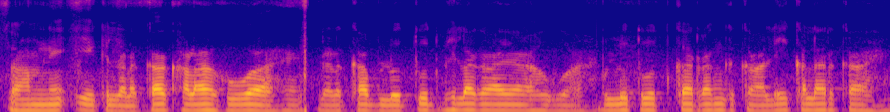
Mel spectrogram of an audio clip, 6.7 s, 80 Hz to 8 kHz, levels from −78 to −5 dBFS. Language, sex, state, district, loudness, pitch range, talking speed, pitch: Hindi, male, Chhattisgarh, Bilaspur, -24 LUFS, 110-115 Hz, 170 wpm, 115 Hz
